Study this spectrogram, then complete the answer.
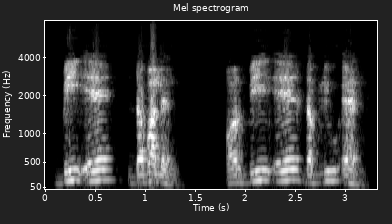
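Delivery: B A double L spelled slowly, letter by letter. Shown as a demonstration. Teacher spells ball for students, letter by letter. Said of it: "इसी तरह से ball".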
